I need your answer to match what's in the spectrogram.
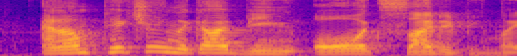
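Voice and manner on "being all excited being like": ordinary talk, nothing marked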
